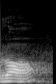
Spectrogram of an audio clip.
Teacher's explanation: কম্পন জাত ধ্বনি বা কম্পিত ধ্বনি যেমন হলো র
